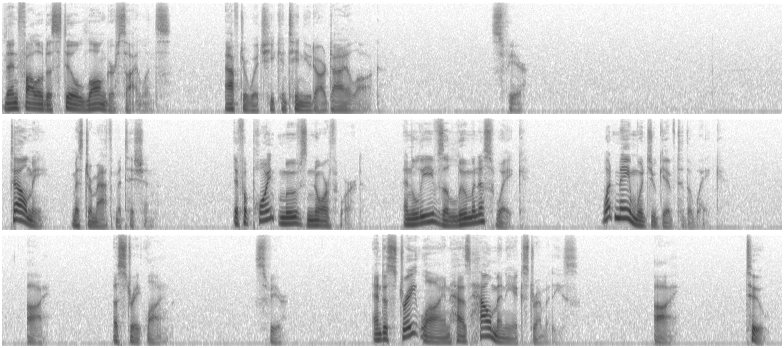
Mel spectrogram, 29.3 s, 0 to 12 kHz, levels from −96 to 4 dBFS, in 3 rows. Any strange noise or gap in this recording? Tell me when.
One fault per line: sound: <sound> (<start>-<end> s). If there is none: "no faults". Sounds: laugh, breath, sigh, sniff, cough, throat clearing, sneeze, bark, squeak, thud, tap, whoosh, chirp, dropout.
no faults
